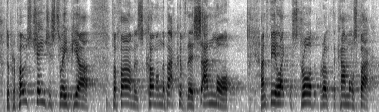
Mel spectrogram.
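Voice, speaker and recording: Speaking with a North East Welsh accent, a man has a high pitch and a moderate pace. Noticeable background noise is present. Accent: North East Wales. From North East Wales. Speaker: member of parliament. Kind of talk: parliamentary speech. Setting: parliament debate chamber. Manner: formal.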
